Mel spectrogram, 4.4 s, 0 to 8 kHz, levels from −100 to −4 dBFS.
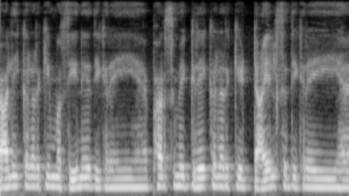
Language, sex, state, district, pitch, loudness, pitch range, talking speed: Hindi, male, Punjab, Kapurthala, 140 Hz, -19 LUFS, 135-150 Hz, 220 wpm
